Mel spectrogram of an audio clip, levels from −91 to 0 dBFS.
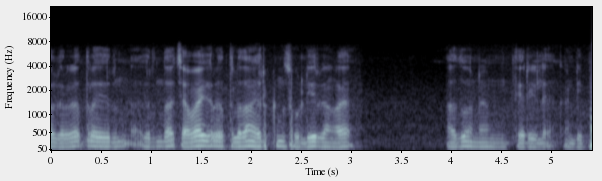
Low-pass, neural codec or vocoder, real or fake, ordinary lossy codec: none; none; real; none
